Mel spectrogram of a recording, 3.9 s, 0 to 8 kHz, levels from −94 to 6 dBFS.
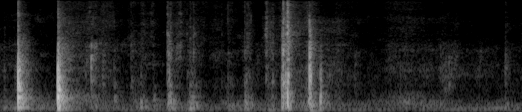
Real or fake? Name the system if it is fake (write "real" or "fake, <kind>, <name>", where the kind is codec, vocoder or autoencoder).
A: real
